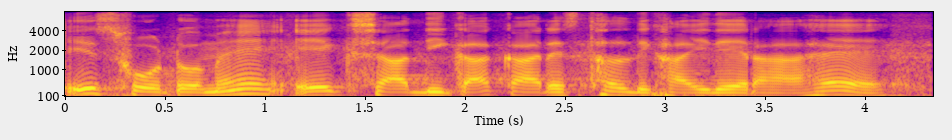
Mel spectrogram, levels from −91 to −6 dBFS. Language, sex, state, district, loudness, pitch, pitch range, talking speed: Hindi, male, Manipur, Imphal West, -14 LUFS, 120 Hz, 110-135 Hz, 165 wpm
